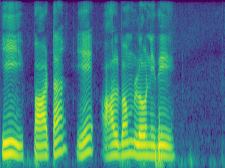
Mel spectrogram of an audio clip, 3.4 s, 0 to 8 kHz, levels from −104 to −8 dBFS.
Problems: constant background noise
